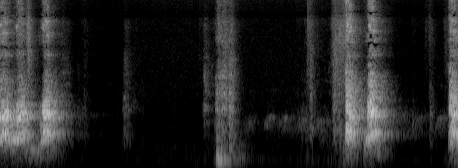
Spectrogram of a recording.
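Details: Siberian Husky at play with her plush puppy indoors gives paired loud barks at the start and again after five seconds, with a single low bark between and faint yips in a quiet room.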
